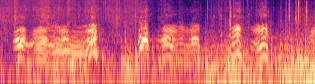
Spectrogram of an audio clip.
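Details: German Shepherd going after garbage can wheels as a man fetches the can from the street; a run of quavering, whiny bark-growls, then short yelping barks over steady rumbling wheel noise.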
